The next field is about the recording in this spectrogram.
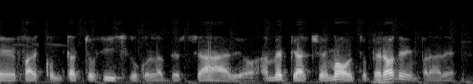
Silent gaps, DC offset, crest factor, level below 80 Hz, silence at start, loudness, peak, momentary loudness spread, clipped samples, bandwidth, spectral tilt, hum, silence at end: none; under 0.1%; 20 dB; -58 dBFS; 0 s; -22 LUFS; 0 dBFS; 12 LU; under 0.1%; 12 kHz; -6 dB/octave; none; 0.2 s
